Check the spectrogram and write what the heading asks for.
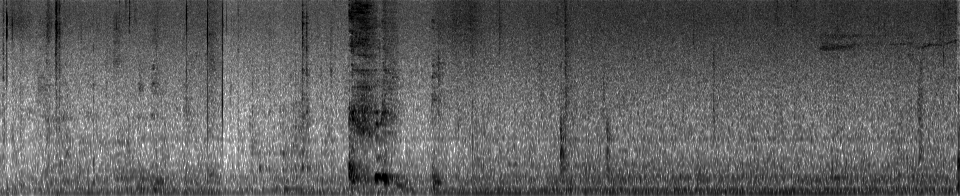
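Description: A single cough about four seconds in, over steady room noise with a low hum that slowly grows louder and a few faint clicks.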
